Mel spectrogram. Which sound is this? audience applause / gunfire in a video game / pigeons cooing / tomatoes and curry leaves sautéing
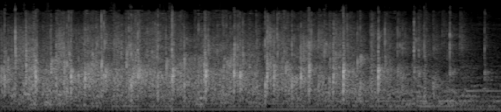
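audience applause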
